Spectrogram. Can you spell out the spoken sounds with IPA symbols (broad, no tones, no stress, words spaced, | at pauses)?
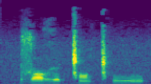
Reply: zɒɣəǁɔ̃ǁʰu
